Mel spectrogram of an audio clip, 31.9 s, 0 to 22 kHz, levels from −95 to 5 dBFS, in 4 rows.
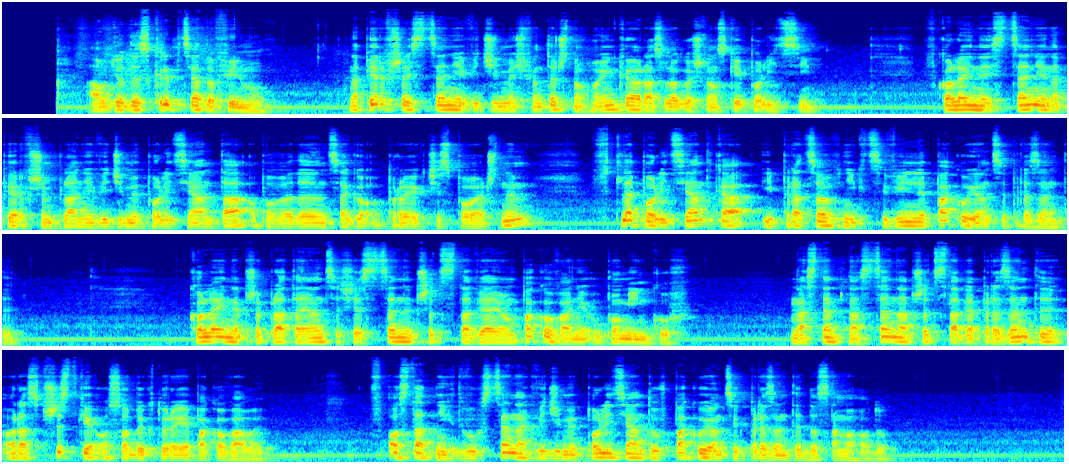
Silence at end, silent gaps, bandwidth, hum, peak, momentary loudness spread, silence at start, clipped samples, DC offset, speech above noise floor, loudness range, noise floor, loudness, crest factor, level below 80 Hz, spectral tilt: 0.35 s; none; 15 kHz; none; -8 dBFS; 7 LU; 0.4 s; under 0.1%; under 0.1%; 25 dB; 2 LU; -50 dBFS; -26 LUFS; 18 dB; -52 dBFS; -6 dB/octave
